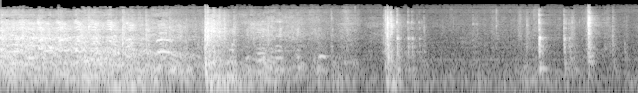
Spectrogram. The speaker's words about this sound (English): Why did you slam the door in our faces?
